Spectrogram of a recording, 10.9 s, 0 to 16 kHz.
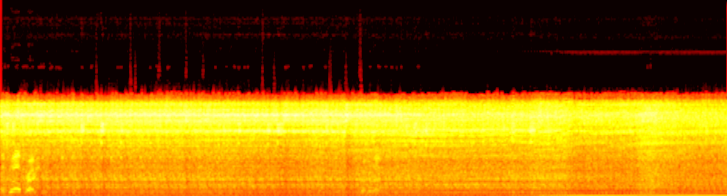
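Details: IH 5288 tractor diesel at first start after finishing touches, injector lines bled with fuel to at least four: even idle clatter of about three to four beats a second with a deep drone, better than in years; normal idle.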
